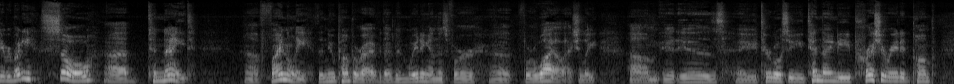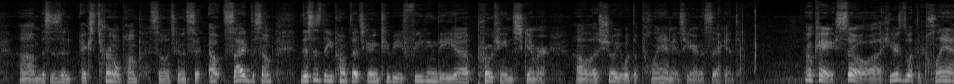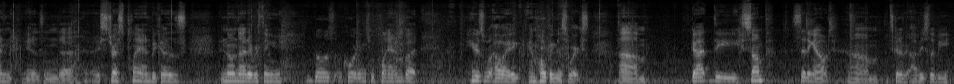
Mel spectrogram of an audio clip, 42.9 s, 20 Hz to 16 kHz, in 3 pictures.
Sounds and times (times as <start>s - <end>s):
Speech: 0.0s - 3.0s, 3.6s - 25.5s, 26.4s - 35.0s, 35.6s - 42.9s.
